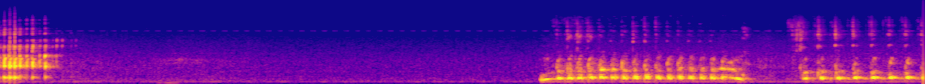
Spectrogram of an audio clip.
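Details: Deliberate burping played back in slow motion: a brief burst, a pause, then long, low, pulsing croaks of a drawn-out belch.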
